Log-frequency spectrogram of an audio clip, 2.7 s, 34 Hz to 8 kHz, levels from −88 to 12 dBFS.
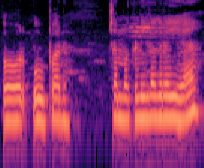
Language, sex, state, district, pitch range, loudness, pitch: Hindi, male, Uttar Pradesh, Saharanpur, 160-175 Hz, -14 LUFS, 165 Hz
